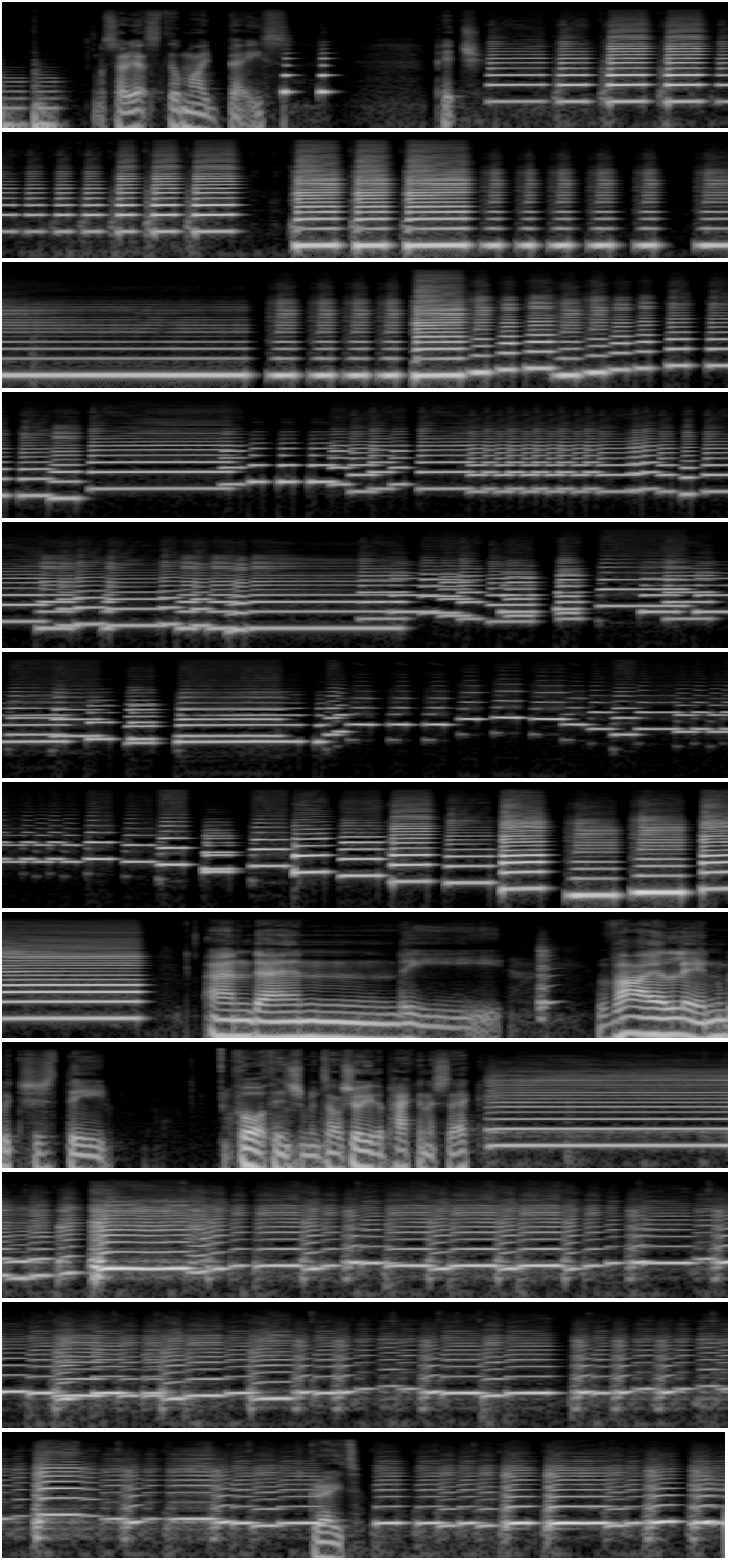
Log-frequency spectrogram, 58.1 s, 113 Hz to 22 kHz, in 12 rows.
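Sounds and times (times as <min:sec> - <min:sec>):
saxophone melody: 0:00.0 - 0:00.4, 0:01.8 - 0:02.3, 0:03.1 - 0:35.0, 0:35.7 - 0:37.7, 0:41.9 - 0:58.0.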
